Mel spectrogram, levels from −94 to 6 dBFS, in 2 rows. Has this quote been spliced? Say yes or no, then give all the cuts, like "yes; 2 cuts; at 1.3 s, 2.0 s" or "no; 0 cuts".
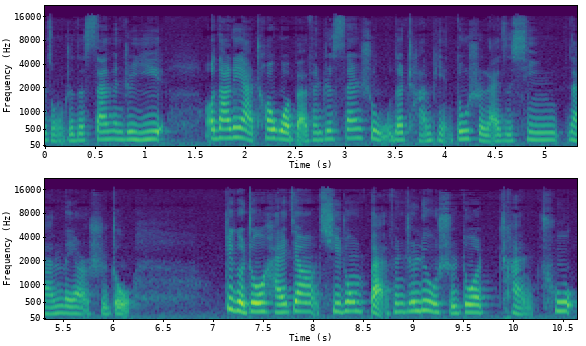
no; 0 cuts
